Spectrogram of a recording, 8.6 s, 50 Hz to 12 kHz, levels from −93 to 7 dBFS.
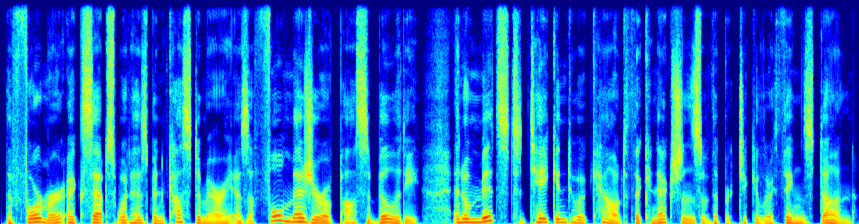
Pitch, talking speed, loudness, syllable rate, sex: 145 Hz, 180 wpm, -18 LUFS, 5.6 syllables/s, male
